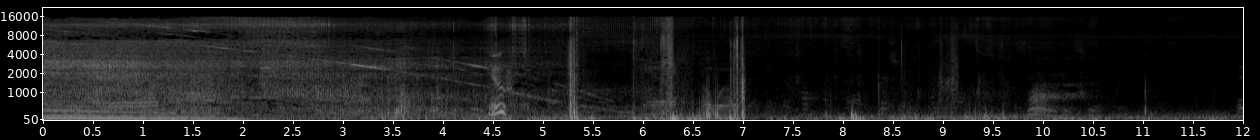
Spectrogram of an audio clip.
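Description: Blade Fusion 550 electric RC helicopter landing and spooling down: its motor and rotor whine falls steadily in pitch, with a few sharp clicks between about four and seven seconds in, and cuts off abruptly about seven seconds in.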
